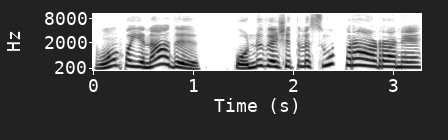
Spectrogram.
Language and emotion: Tamil, surprised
